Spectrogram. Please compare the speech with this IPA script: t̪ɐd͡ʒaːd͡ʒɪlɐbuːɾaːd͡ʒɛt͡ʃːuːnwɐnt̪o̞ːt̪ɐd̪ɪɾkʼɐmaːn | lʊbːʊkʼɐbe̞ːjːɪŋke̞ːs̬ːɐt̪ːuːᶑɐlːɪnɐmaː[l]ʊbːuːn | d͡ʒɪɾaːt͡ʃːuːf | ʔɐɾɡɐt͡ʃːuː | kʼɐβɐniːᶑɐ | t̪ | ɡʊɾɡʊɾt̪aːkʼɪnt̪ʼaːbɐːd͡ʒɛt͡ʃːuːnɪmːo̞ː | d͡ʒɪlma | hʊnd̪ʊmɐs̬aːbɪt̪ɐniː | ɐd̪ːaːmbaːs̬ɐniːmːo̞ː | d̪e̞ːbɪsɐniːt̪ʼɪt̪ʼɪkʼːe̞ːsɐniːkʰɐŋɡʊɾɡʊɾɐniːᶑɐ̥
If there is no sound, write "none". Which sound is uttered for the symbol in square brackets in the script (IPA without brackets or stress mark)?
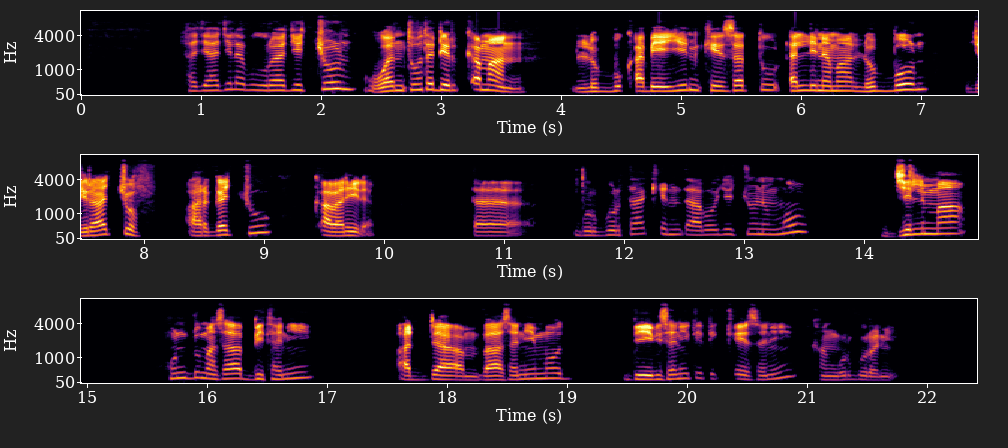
l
